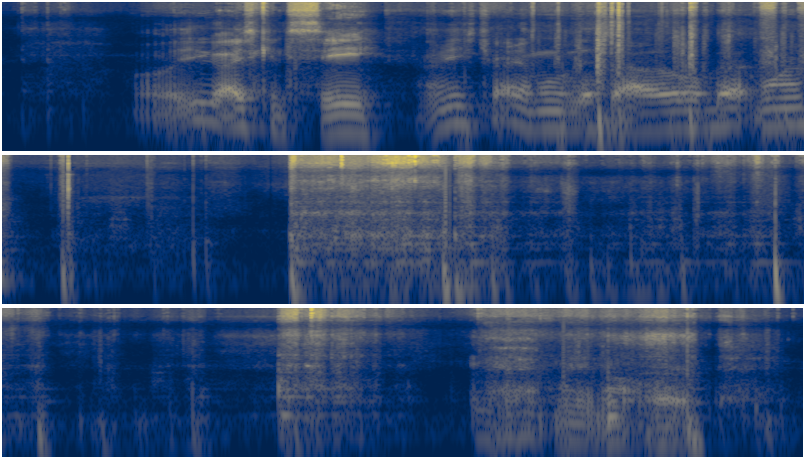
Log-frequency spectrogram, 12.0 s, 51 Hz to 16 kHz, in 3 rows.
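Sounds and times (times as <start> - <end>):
object scraping and rustling: 5.4 - 10.0.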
